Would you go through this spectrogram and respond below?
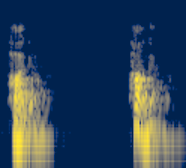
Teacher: Esta no es una letra A, es una A. Es como entre A y O, y esa es la A abierta que le falta el palito del medio.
